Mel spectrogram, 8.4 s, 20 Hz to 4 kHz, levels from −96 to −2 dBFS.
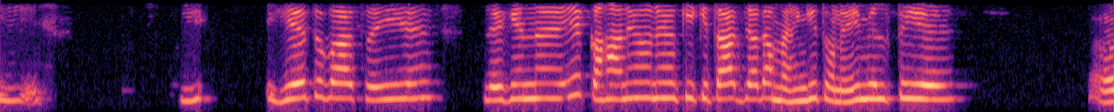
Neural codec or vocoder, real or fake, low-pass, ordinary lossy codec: none; real; 3.6 kHz; none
